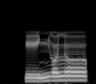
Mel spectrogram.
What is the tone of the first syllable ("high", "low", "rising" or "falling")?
low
